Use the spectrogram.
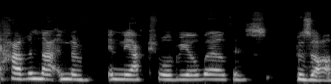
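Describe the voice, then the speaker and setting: A woman talks with a Liverpool accent. Her pitch is high. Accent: Liverpool (Scouse), noticeable. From Liverpool, England. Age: 20s. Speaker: small business owner, football artist. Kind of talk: casual chat.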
